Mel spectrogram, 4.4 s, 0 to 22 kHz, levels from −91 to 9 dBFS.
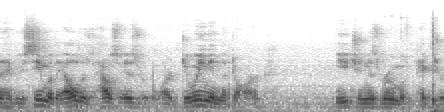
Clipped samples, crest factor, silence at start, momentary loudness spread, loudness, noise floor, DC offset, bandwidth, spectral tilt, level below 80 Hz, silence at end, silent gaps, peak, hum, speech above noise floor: under 0.1%; 14 dB; 0 s; 12 LU; -22 LUFS; -48 dBFS; under 0.1%; 10.5 kHz; -7 dB/octave; -50 dBFS; 0 s; none; -8 dBFS; none; 26 dB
